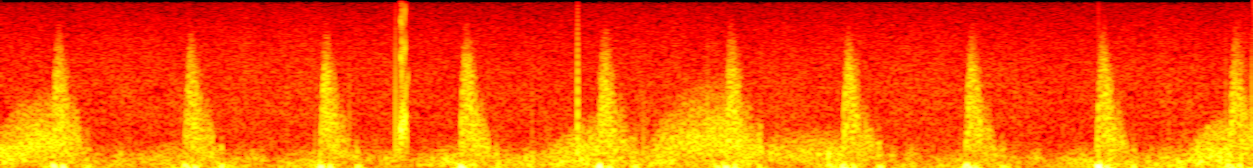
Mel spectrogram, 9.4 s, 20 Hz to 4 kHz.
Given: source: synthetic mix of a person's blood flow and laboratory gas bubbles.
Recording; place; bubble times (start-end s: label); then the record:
Doppler ultrasound of blood flow; subclavian vein
2.97-3.08 s: bubbles
From the record:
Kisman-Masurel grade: 111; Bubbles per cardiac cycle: 1 to 2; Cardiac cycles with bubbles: 1 to 10%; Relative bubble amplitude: barely perceptible (0.100 to 0.250); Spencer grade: 1 (occasional bubble signal discernible with the cardiac motion signal, with majority of cardiac periods free of bubbles); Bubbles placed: anywhere in the cardiac cycle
